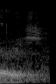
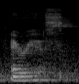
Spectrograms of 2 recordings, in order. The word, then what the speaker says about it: Arias: Have you always pronounced it Arias? I've heard it pronounced about seven different ways. Um, I say Aras as does the rest of my family.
